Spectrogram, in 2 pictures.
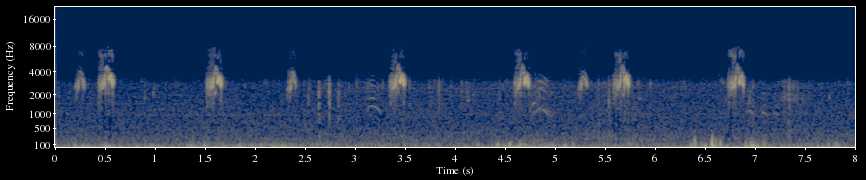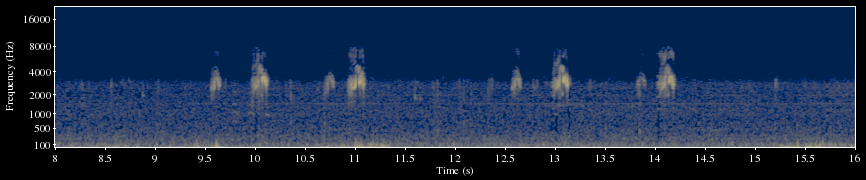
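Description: Small garden birds giving short, high chirps at irregular intervals, some in quick pairs, over uneven bursts of low rumble.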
